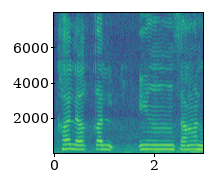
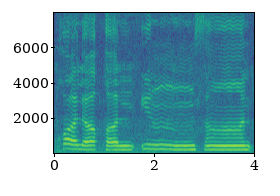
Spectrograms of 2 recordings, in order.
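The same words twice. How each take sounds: First: The q sound is light like k. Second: The q sound is heavy and full. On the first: The speaker calls it wrong. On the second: The speaker calls it right.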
